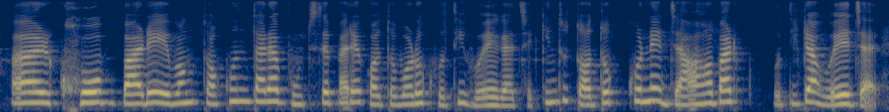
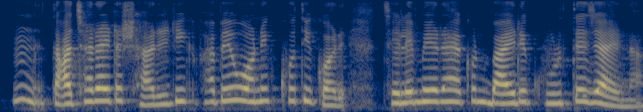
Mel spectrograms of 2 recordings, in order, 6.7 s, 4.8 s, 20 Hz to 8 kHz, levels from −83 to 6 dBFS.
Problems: background sounds at intervals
